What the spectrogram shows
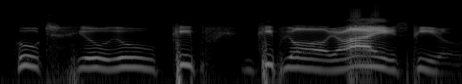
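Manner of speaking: shaky, woozy, very loud, slow drawl. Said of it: "kind of shakingly, kind of woozily".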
